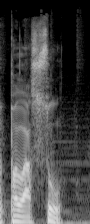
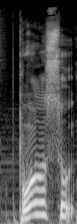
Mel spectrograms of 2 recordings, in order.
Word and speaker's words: полосу: И вот здесь есть два варианта на полосу и на полосу. При этом они все-таки неравнозначные. А самые строгие словари, адресованные работникам эфира, рекомендуют ударение полосу оно предпочтительнее. Но полосу не ошибка. То есть здесь навигатор не противоречит нормам русского языка. Нам с вами в эфире перед микрофонами лучше сказать полосу.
